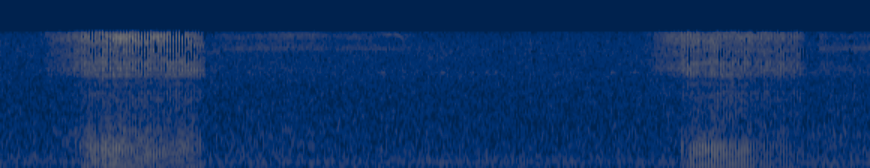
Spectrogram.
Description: This is my French Bulldog snoring. Sometimes she is so loud, I can hear her from the next room.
